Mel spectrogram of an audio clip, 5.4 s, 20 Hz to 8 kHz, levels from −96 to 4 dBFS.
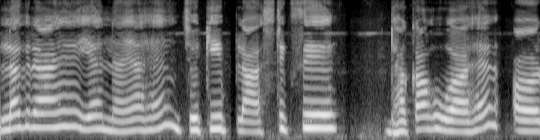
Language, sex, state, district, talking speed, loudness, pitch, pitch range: Hindi, female, Uttar Pradesh, Muzaffarnagar, 165 wpm, -14 LUFS, 265 Hz, 225-285 Hz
